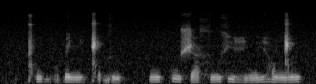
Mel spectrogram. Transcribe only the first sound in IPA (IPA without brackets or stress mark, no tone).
ǁʰ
